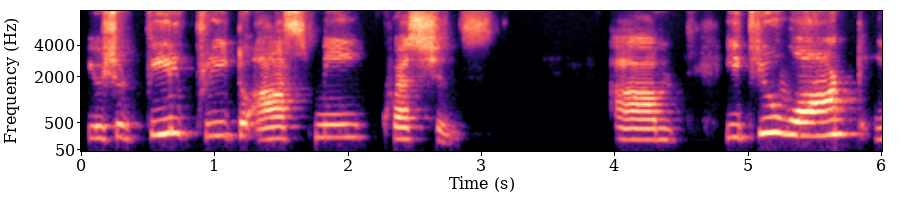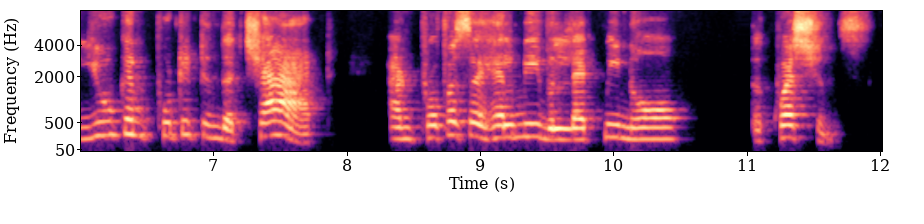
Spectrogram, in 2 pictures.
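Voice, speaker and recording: A woman in her sixties from India, a guest professor opening an online lecture, speaking carefully and deliberately. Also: on the high side, a little mellow. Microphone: online video call.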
